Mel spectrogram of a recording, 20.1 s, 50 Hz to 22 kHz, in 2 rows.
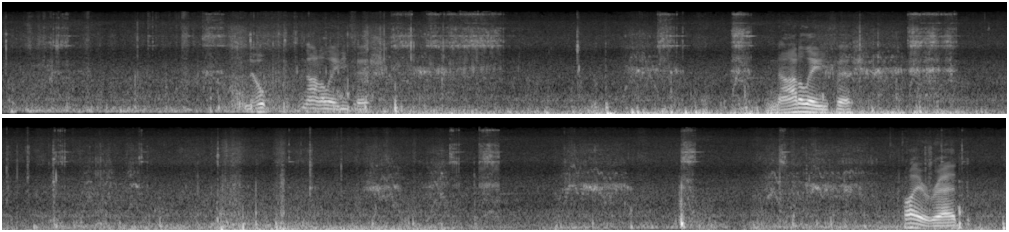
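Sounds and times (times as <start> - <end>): wind rumble on microphone: 0.0 - 20.0
spinning reel cranking: 1.8 - 5.1, 6.2 - 9.6, 10.5 - 11.6, 13.0 - 19.6.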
